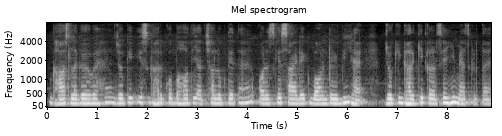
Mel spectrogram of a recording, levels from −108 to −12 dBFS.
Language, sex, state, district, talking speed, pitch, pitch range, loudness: Hindi, male, Uttar Pradesh, Etah, 210 wpm, 155 Hz, 150-165 Hz, -22 LUFS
